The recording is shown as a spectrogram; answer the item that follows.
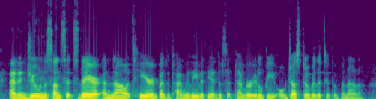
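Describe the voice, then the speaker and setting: Music plays in the background behind a woman with an American accent. She speaks at a fairly low pitch and a very fast pace with fairly even intonation. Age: 70s. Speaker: painter. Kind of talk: interview. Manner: halting.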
